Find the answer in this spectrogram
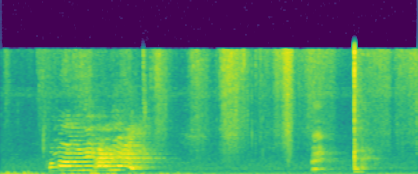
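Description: A high-pitched shout about half a second in, over a low rumble on the microphone, then a single sharp knock near the end.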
